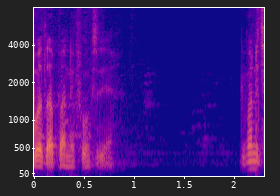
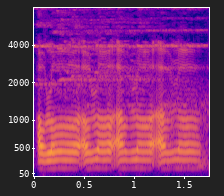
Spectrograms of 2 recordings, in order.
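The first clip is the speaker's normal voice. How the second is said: panicked; 5 semitones higher, 7 dB louder than usual. Real, not acted. Panicked exclamation while playing.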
